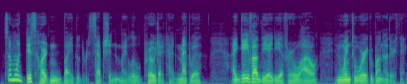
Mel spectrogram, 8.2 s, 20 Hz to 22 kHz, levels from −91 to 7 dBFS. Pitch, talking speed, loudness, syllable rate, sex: 110 Hz, 185 wpm, -19 LUFS, 5.6 syllables/s, male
